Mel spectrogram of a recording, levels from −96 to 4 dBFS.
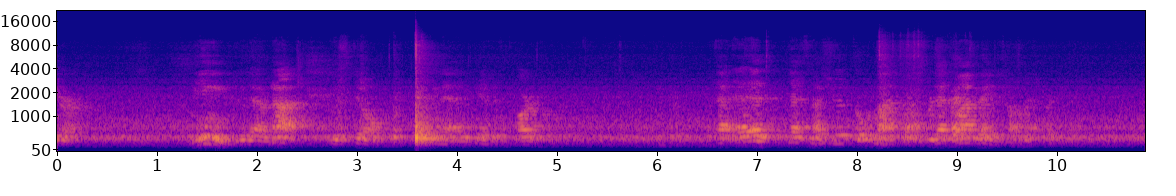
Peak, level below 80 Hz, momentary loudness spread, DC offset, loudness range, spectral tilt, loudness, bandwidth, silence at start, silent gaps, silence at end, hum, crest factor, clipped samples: -10 dBFS; under -90 dBFS; 18 LU; under 0.1%; 4 LU; -3.5 dB/octave; -37 LUFS; 13 kHz; 0 s; none; 0 s; none; 28 dB; under 0.1%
